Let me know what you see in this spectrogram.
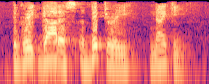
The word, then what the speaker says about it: nike: In fact, the noun form, nike, maybe you've heard we pronounce it the Nike, not Nike tennis shoes, but you've heard of the Nike missile.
